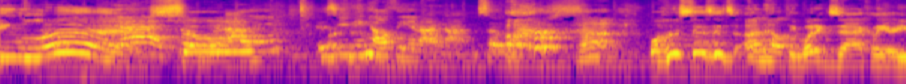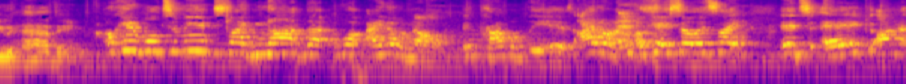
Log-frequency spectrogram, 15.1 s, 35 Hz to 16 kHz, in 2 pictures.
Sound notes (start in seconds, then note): 4.2 laughing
